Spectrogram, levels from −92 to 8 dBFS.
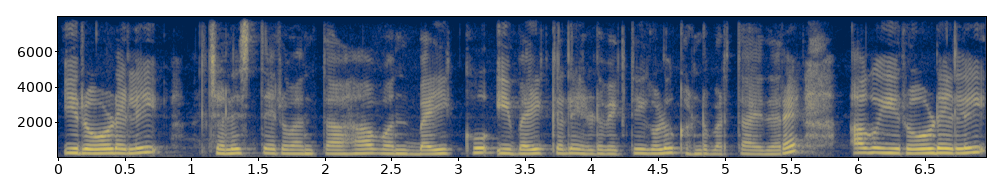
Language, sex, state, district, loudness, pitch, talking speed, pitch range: Kannada, female, Karnataka, Shimoga, -16 LUFS, 240 Hz, 165 wpm, 220-260 Hz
